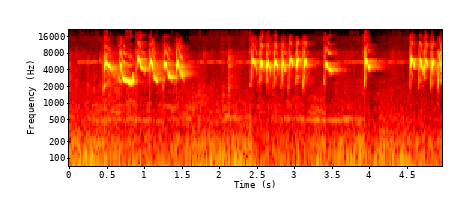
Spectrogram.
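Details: White-rumped shama song used as a training master for songbirds: rapid bursts of sweet, sharply modulated whistles and chattering notes high in pitch, delivered in phrases separated by short pauses, with a thin steady tone between phrases.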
